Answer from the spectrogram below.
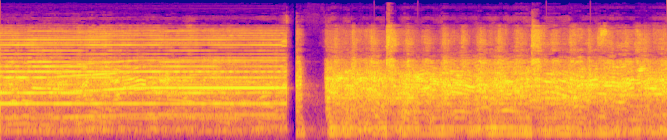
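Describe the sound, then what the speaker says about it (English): A loud, steady, eerie electronic tone with many layered harmonic lines droning at an event, cutting out briefly, then returning with a harsher buzzing texture. "Here is the frequency that we're talking about."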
